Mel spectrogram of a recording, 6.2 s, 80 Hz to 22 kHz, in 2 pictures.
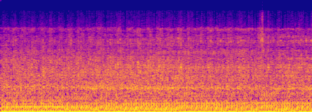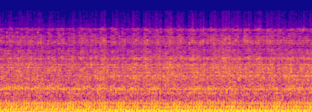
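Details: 2005 Kawasaki ZX6R 636cc fuel-injected engine from a wrecked bike, intended for a mini buggy, on its first start with the oil half-full. It holds a steady, even idle with a smooth low beat and no knocks, ticks or misses, and sounds healthy.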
